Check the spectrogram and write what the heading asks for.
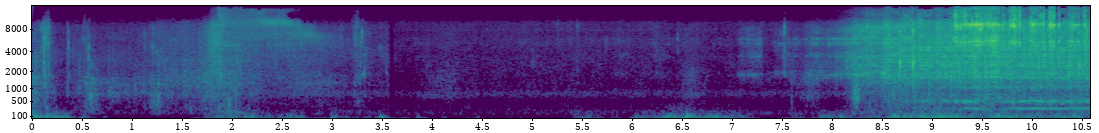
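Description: A spinning reel being cranked steadily near the end, a whirring with fine ticking and a faint steady whine. Before it come faint handling knocks and a moment of dead silence where the glitching camera's audio drops out.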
